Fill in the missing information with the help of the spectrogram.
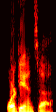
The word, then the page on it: organza: American English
